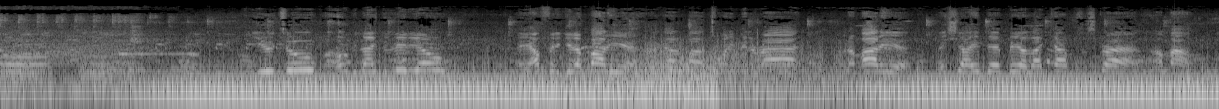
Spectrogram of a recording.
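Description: A man talking over a loud, steady low rumble, which drops away for about a second and a half midway and then returns.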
